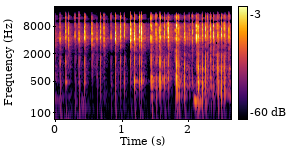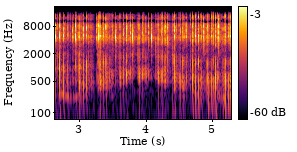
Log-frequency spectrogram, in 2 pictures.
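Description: A textured artificial plastic orange is fast-tapped in a lo-fi recording, producing a rapid, dense stream of short, dry clicking taps. The taps are bright and crisp with almost no low end, blurring into a continuous rattling patter.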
